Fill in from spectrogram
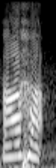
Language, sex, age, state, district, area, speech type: Tamil, female, 30-45, Tamil Nadu, Chennai, urban, read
